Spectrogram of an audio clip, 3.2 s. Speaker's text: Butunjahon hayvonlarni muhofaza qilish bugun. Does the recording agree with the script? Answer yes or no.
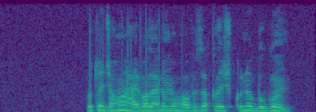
no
